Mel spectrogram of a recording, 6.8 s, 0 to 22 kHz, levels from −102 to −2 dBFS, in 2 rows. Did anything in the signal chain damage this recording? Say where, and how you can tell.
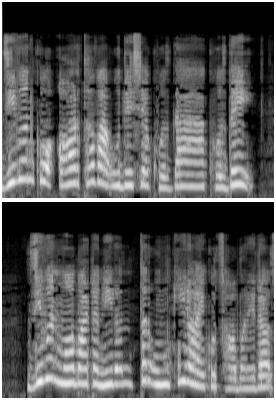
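Yes. HE-AAC compression damage runs through the whole clip at the codec stage. The speech has no content above about 11.1 kHz, and the treble that remains sounds synthetic: sibilants come out gritty and metallic, and upper harmonics don't line up with the fundamentals below them. That points to spectral band replication, which copies lower bands upward under a coarse envelope. The heavy damage likely comes from HE-AAC at a very low bitrate, around 12 kbps.

Pre-echo appears from 4.50 to 4.53 s, also at the codec stage. A short hiss of about 24 ms comes just before a sharp onset, and the attack itself sounds softened and smeared. The transform coder spread quantisation noise, sized for the loud attack, evenly across its whole block. Because the onset fell late in that block, the noise filled the quiet stretch before it, where nothing could mask it.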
